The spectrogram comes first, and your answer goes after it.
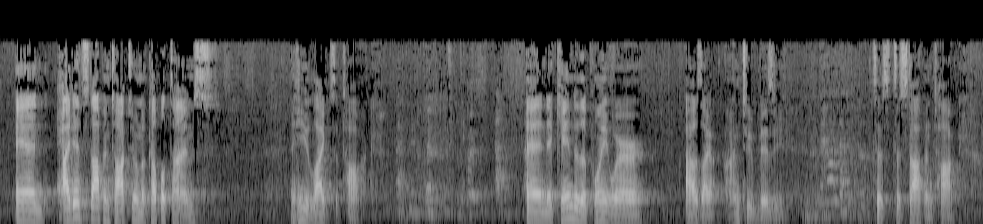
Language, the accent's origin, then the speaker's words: English; Anza, California, United States; Okay, I grew up in Anza. I have neighbors that live next to me for 18 years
